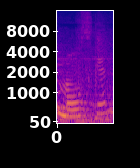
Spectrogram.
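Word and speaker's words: Moleskine: How do you pronounce the name of the store correctly in English? Well, they say moleskin.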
